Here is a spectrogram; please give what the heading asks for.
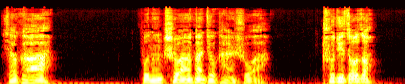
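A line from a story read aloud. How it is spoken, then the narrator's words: Calling out. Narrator (Chinese): 邓文轩叫道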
